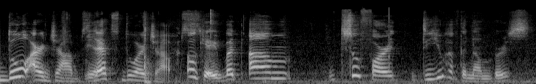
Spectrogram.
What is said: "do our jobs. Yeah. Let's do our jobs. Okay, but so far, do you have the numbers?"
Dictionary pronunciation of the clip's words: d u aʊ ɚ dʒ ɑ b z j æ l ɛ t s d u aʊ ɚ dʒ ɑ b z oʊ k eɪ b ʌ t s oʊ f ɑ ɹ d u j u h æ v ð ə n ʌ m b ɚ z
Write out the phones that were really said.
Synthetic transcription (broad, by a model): d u aʊ ɚ dʒ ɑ b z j l ɛ t s d u aʊ ɚ dʒ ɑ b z oʊ k eɪ b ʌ t s oʊ f ɑ ɹ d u j u h æ v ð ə n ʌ m b ɚ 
